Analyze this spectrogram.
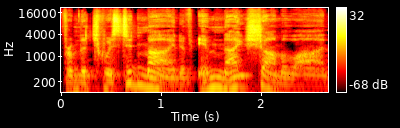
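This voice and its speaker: A man puts on a character voice with a dramatic tone. His medium-pitched voice is raspy. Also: moderate pace. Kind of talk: dramatic trailer narration.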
